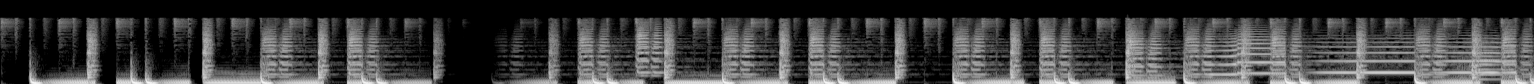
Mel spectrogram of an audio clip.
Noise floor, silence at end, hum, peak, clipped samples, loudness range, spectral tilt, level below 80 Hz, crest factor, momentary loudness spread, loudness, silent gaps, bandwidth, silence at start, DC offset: -31 dBFS; 0 s; none; 0 dBFS; under 0.1%; 4 LU; -5 dB/octave; -14 dBFS; 10 dB; 7 LU; -12 LUFS; 4.82-4.89 s; 9.4 kHz; 0 s; under 0.1%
